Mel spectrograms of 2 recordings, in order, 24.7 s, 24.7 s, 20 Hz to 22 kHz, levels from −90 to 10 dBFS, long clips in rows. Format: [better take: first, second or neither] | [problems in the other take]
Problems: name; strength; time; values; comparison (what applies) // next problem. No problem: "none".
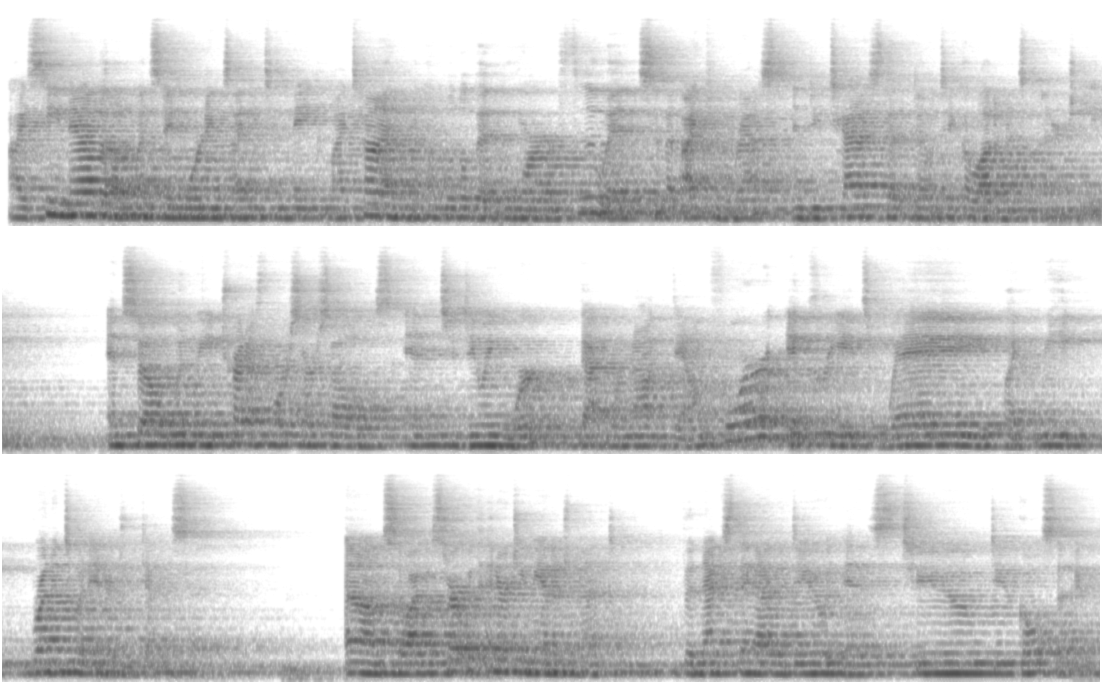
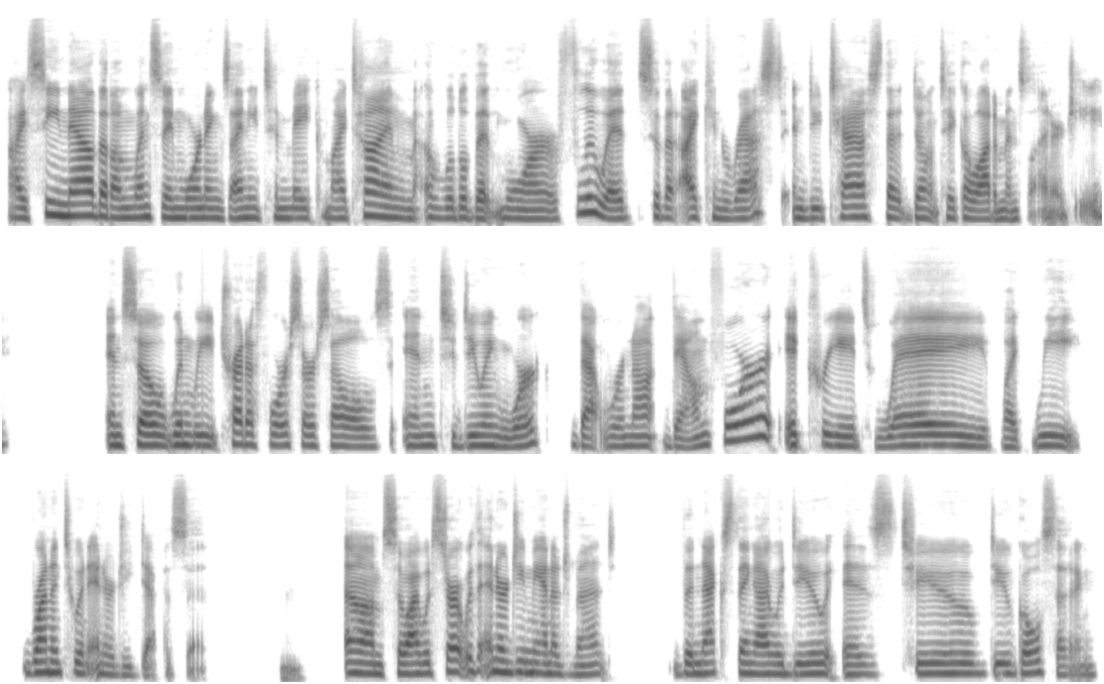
second | off-mic speech; far // room echo; noticeable; dies away in 2.3 s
